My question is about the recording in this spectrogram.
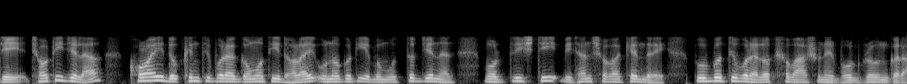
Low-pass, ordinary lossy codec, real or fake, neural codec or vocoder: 3.6 kHz; none; fake; codec, 16 kHz, 0.3 kbps, FocalCodec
